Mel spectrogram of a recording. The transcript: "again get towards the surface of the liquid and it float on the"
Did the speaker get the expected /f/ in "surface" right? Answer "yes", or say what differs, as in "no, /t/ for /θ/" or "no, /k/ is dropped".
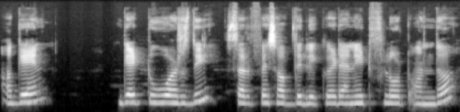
yes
